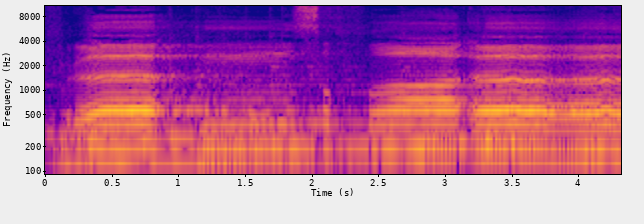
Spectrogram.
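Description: Arabic song: a male voice holding long, wavering melismatic notes over a steady instrumental accompaniment, with a brief break in the line about a second in.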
